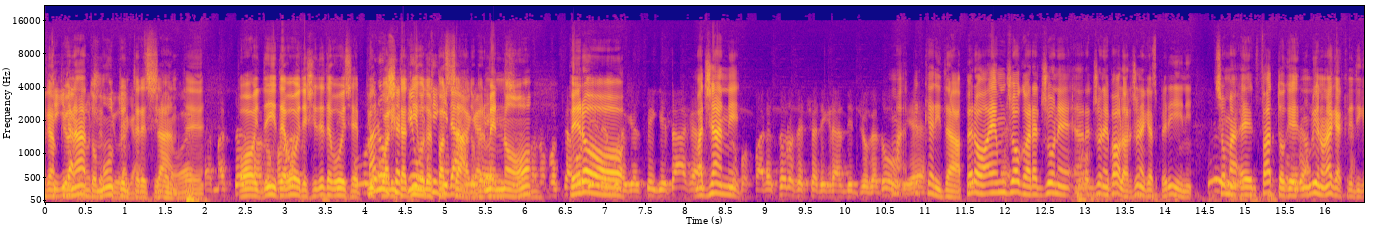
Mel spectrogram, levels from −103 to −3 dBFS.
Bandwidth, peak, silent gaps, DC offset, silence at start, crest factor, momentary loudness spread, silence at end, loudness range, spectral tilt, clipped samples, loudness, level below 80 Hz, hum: 19 kHz; 0 dBFS; none; under 0.1%; 0 s; 16 dB; 12 LU; 0 s; 6 LU; -4.5 dB/octave; under 0.1%; -16 LUFS; -40 dBFS; none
